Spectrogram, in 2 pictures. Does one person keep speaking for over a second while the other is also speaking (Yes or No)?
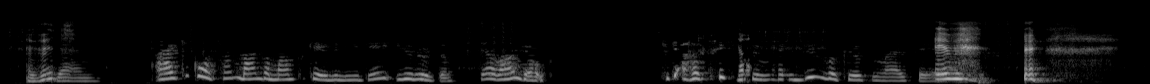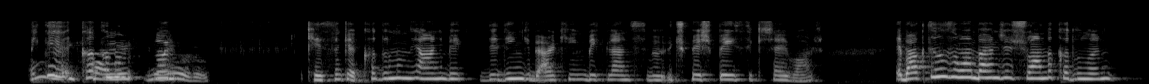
Yes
